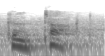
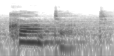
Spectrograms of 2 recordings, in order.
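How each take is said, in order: First: The stress is on the second syllable. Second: The stress is on the first syllable. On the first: It is used as a verb. "But if it is a verb" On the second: It is used as a noun. "If it is a noun, ... because the primary stress is on the first syllable"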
